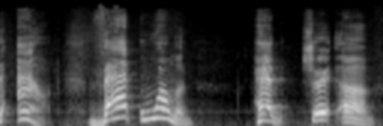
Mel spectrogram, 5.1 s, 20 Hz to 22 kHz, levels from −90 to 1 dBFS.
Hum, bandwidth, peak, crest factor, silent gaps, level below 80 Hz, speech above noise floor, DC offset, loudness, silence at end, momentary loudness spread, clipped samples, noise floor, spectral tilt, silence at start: none; 18 kHz; 0 dBFS; 20 dB; none; -60 dBFS; 46 dB; under 0.1%; -19 LUFS; 0.15 s; 14 LU; under 0.1%; -64 dBFS; -5.5 dB/octave; 0 s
